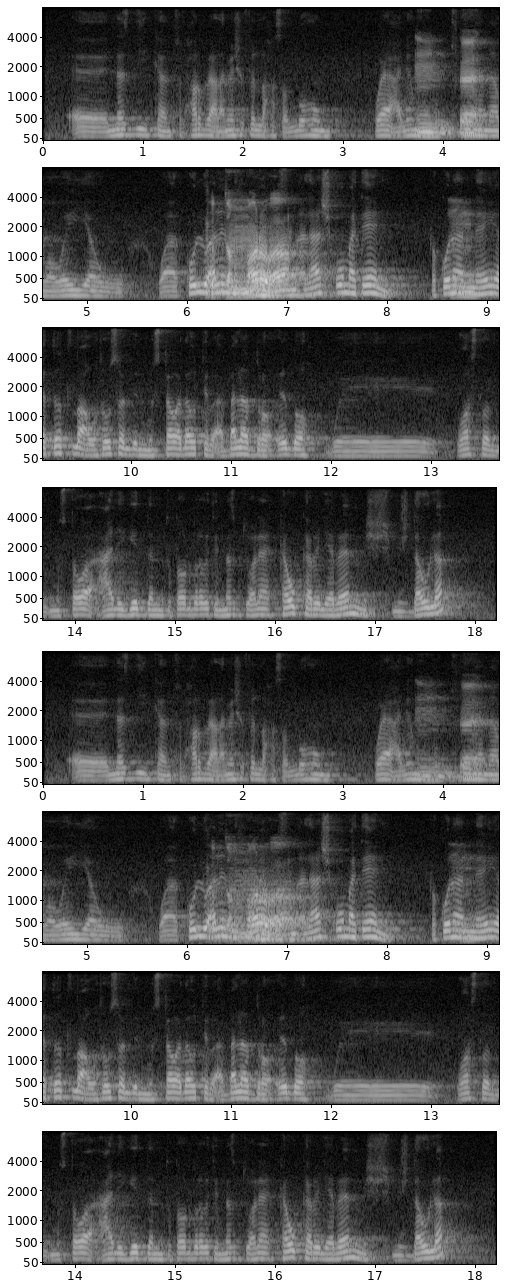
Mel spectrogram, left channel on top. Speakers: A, in the centre; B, on the left.
A: آه الناس دي كانت في الحرب العالمية شوف إيه اللي حصل لهم وقع عليهم
B: امم
A: قنبلة
B: ف
A: نووية و... وكله
B: بتدمروا
A: قال ان خلاص
B: اه
A: ما لهاش قومة تاني فكونها
B: امم
A: ان هي تطلع وتوصل للمستوى ده وتبقى بلد رائدة وواصلة لمستوى عالي جدا من تطور درجة الناس بتقول عليها كوكب اليابان مش مش دولة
